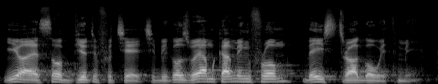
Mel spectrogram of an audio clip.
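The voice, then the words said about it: Zambian English accent. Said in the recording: “coming from Africa, Zambia ... can you understand my accent?”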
